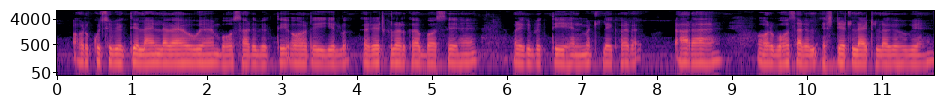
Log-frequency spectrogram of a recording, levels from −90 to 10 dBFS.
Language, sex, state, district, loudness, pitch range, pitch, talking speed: Maithili, male, Bihar, Supaul, -27 LUFS, 110-115 Hz, 115 Hz, 175 wpm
